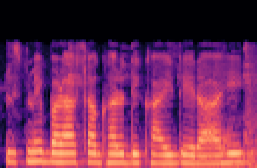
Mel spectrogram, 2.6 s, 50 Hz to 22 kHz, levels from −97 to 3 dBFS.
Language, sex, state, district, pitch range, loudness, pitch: Hindi, female, Madhya Pradesh, Bhopal, 195-215 Hz, -17 LUFS, 205 Hz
